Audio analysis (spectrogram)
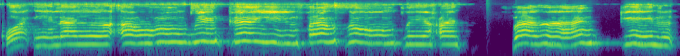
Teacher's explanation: طا کا کسرہ تھوڑا سا لمبا ہو گیا ہے، اس کے اوپر کنٹرول کریں.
